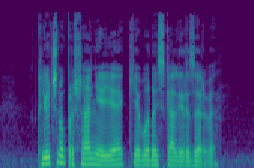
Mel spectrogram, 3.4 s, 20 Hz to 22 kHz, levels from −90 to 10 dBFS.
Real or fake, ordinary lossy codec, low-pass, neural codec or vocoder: fake; MP3, 64 kbps; 19.8 kHz; vocoder, 44.1 kHz, 128 mel bands every 256 samples, BigVGAN v2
